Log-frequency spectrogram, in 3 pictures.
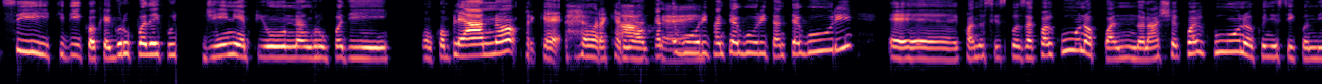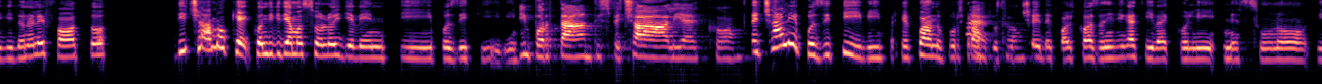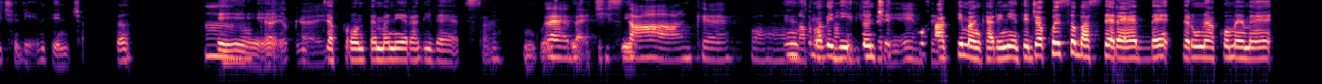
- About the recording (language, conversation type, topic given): Italian, podcast, Come gestisci le chat di gruppo troppo rumorose?
- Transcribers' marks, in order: "Speciali" said as "peciali"; unintelligible speech; "siamo" said as "mo"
